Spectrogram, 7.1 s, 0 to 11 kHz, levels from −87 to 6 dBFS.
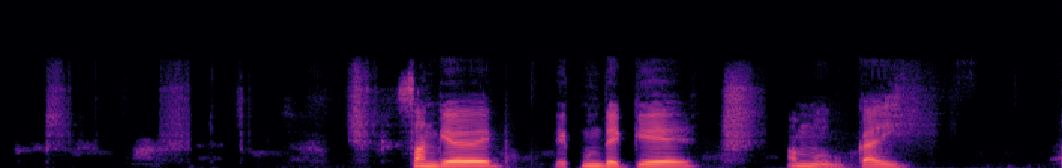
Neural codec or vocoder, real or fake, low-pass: codec, 16 kHz, 0.5 kbps, X-Codec, HuBERT features, trained on LibriSpeech; fake; 7.2 kHz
